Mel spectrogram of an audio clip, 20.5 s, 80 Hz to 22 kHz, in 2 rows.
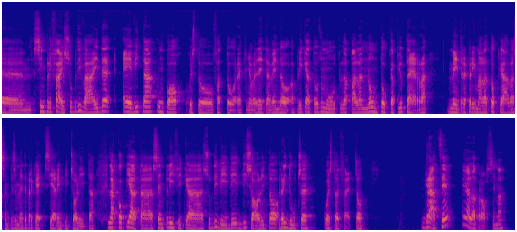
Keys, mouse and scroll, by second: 2.7-4.0 drag, 4.9 shift+space, 6.3-7.3 drag, 11.9 click, 12.3 click, 13.5-14.4 drag, 15.5 click, 16.2-17.2 drag, 17.9 click.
